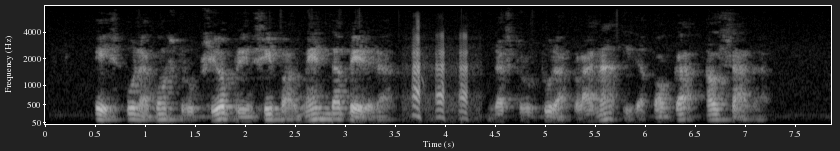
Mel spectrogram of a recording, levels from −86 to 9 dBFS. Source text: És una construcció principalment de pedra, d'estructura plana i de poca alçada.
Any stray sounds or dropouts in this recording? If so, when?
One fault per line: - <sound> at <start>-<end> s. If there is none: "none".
- laugh at 3.7-4.3 s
